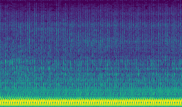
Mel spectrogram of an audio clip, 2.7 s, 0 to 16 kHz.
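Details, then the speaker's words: Ford 2.3L SOHC twin-spark engine after coil pack swap mod: steady deep idle with heavy, even, low exhaust thumps and no misfire gaps; exhaust pulses definitely stronger, though idle was a little rough on startup. "so the exhaust bosses are definitely a lot stronger so"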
